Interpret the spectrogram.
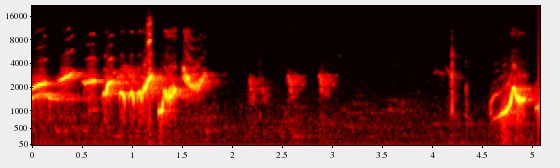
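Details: White-rumped shama, Medan variety, singing as a lure for other birds; a rich burst of quick varied whistles and chips, a pause with faint clicks, then a single rising whistled note.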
